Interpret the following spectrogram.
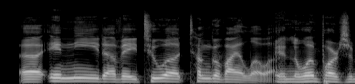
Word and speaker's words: Tagovailoa: Tagovailoa, I think is how you properly pronounce it.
